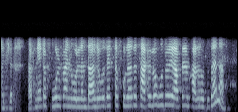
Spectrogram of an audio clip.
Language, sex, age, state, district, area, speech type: Bengali, female, 18-30, West Bengal, Purba Medinipur, rural, conversation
